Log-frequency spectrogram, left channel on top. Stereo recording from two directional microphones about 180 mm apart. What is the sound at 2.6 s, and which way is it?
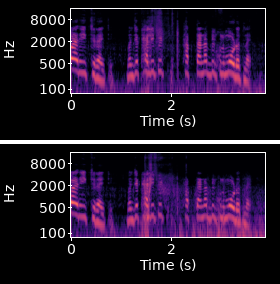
Speech, 50° left (ahead or behind).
